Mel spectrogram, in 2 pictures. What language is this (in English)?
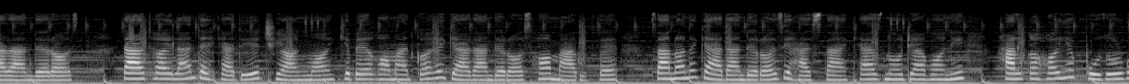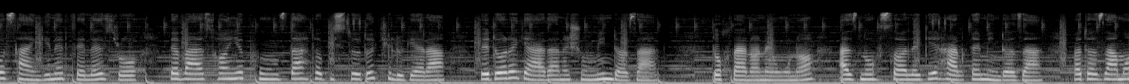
Persian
